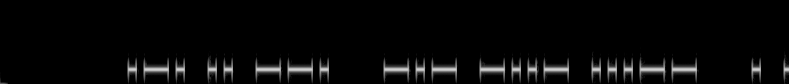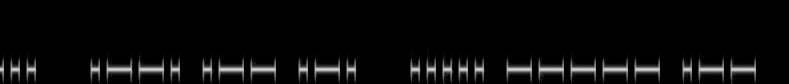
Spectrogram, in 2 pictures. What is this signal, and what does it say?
Morse code, heard as a keyed tone, about 15 wpm, 700 Hz. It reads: RIG KX3 ES PWR 50W
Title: Practice QSO - Exchange 2 - Info - 15wpm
